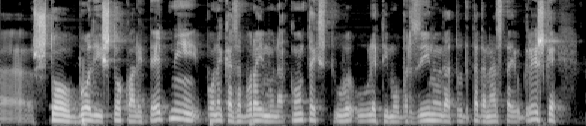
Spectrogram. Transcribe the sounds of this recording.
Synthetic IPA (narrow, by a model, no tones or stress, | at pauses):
ʃt̪o̞bo̞ʎiʃt̪o̞kʋalit̪e̞t̪nijipo̞ne̞kad̪zabo̞ɾaʋimo̞nako̞nt̪e̞kst̪uulet̪imoubɾ̩zinud̪at̪uːt̪ad̪anast̪ajuɡɾe̞ʃke̞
